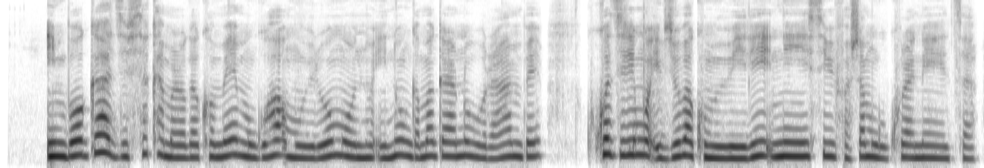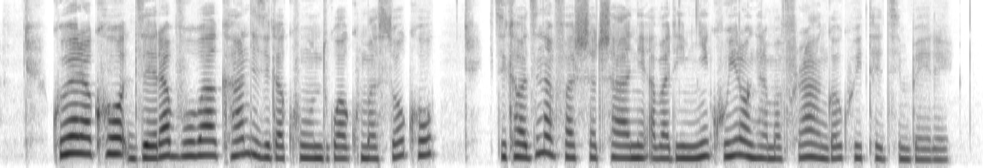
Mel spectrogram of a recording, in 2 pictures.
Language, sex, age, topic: Rundi, female, 18-24, agriculture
